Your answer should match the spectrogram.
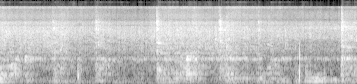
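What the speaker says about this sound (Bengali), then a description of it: "আমার পেঁয়াজ ভাজা হয়ে গেছে।" Chopped onions fry in hot oil in a pan over high heat, giving a steady close sizzle broken by regular light scrapes and clicks of a spatula stirring them.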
